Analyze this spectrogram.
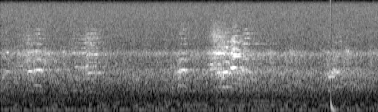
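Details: Canada geese honking at night over Sapsucker Woods Pond, Cornell Lab of Ornithology, during fly overs and landings; a few fairly soft honks cluster near the middle, with a droning low hum and a brief click near the end.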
